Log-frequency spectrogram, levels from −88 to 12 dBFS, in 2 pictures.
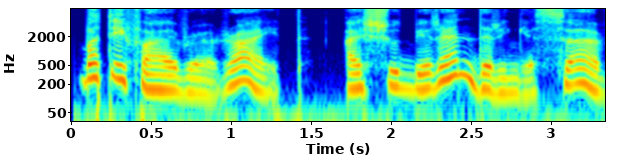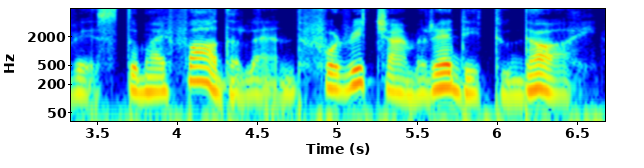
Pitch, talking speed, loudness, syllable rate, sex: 160 Hz, 190 wpm, -18 LUFS, 4.6 syllables/s, female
